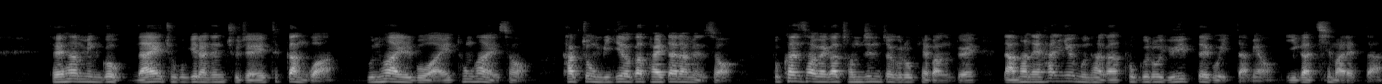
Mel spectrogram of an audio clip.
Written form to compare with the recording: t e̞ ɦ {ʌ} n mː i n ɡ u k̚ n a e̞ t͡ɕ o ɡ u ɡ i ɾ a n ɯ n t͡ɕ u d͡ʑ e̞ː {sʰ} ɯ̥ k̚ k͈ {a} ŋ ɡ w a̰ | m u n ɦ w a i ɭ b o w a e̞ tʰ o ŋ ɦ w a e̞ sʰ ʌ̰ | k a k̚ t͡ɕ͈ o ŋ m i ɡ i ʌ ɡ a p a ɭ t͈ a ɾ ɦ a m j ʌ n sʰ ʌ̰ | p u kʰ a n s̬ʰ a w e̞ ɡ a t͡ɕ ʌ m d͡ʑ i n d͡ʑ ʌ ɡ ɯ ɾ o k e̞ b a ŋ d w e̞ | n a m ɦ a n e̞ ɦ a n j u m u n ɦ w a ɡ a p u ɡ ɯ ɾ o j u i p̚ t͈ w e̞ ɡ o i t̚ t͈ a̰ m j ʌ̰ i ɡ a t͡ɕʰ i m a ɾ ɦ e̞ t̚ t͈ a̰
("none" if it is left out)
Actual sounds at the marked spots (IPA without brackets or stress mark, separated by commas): a, tʰ, a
